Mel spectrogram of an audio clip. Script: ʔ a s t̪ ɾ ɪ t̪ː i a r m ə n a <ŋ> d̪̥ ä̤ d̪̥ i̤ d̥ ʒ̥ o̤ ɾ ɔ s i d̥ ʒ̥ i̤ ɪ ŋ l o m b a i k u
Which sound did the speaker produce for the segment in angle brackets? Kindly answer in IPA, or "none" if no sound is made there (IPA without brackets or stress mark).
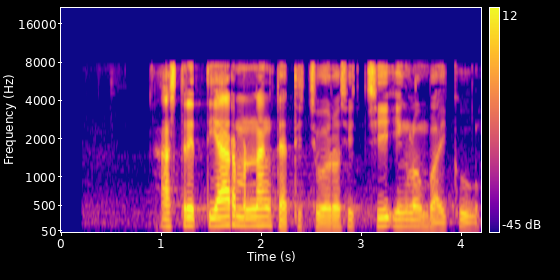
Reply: ŋ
